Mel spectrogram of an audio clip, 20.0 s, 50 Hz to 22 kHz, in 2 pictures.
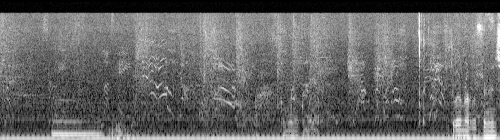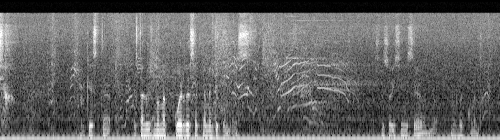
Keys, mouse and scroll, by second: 0.1 click, 0.4 click, 0.7 click, 1.0 click, 1.3 click, 1.6 click, 1.9 click, 2.2 click, 2.5 click, 2.9 click, 3.2 click, 3.5 click, 3.8 click, 4.0 click, 5.2 scroll down 1, 5.9 scroll down 1, 6.3 scroll up 1, 7.6 alt+middle click, 8.6 scroll up 2, 11.5 click, 12.3 click, 13.1 click, 13.4 click, 13.7 click, 14.0 click, 14.3 click, 14.6 click, 14.9 click, 15.2 click, 15.7 click, 16.1 click, 16.6 click, 17.3 click, 17.6 click, 17.9 click, 18.2 click, 18.6 click, 18.8 click, 19.1 click, 19.4 click, 19.8 click.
